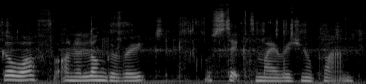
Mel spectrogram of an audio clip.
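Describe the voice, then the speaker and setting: A woman's voice: lowish voice, steady tone, moderate pace, darkish tone, a little hiss or hum. A woman chatting casually and enthusiastically as she narrates a country walk for a vlog. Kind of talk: casual chat.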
